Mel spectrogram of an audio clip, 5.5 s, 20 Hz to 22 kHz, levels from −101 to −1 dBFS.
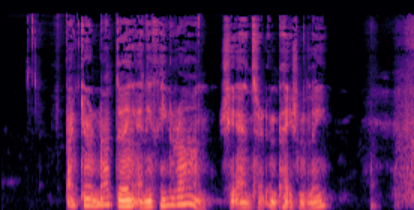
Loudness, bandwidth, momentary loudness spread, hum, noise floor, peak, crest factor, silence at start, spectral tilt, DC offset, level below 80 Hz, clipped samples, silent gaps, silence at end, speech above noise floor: -28 LUFS; 17 kHz; 20 LU; none; -70 dBFS; -10 dBFS; 20 dB; 0.9 s; -5.5 dB/octave; under 0.1%; -60 dBFS; under 0.1%; none; 0 s; 43 dB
